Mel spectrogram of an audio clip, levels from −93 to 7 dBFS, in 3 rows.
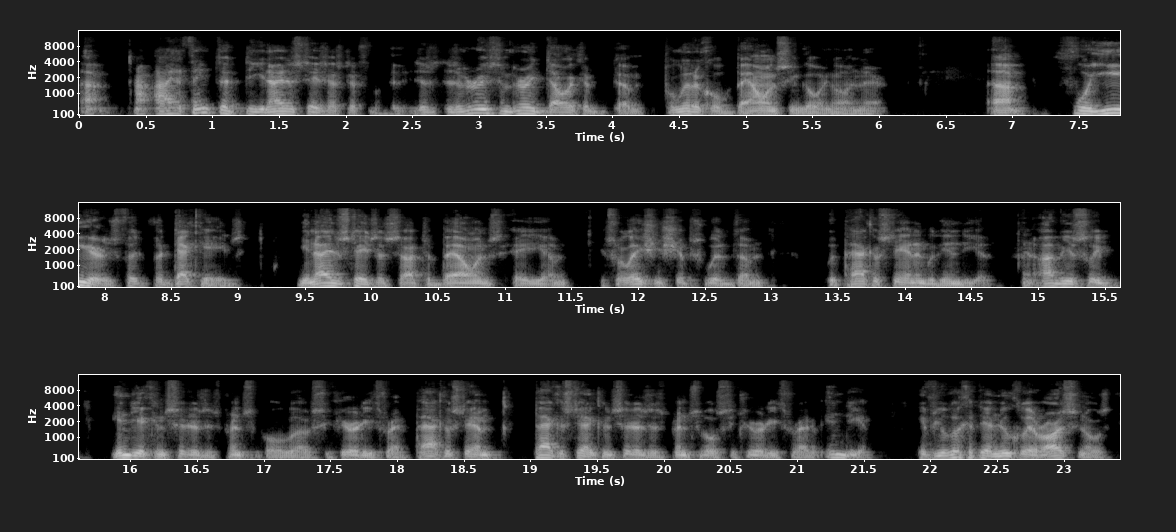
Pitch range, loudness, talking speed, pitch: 75-120 Hz, -28 LUFS, 180 wpm, 105 Hz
